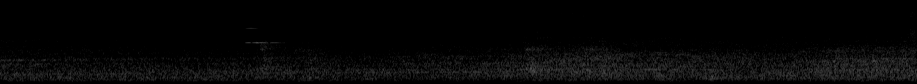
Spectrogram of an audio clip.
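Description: A train pulling away, heard as a steady, continuous rushing rumble that swells slightly partway through. No one speaks, and the noise fills the whole stretch at a moderate level.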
